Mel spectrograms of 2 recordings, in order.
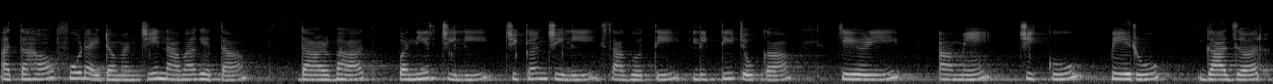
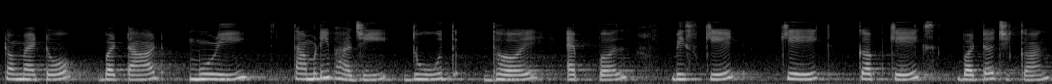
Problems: constant background noise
